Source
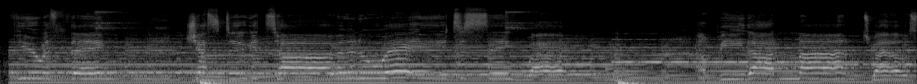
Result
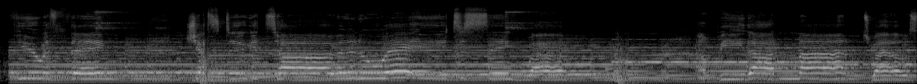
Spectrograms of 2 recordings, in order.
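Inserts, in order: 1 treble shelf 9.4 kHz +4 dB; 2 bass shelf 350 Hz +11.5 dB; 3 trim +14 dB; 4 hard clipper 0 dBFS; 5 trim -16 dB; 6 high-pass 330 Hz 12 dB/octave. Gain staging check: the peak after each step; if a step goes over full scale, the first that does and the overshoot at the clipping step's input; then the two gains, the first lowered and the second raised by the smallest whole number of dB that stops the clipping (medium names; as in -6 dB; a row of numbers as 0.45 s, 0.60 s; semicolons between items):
-15.5 dBFS, -5.5 dBFS, +8.5 dBFS, 0.0 dBFS, -16.0 dBFS, -15.0 dBFS; step 3, 8.5 dB; step 3 +5 dB, step 5 -7 dB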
